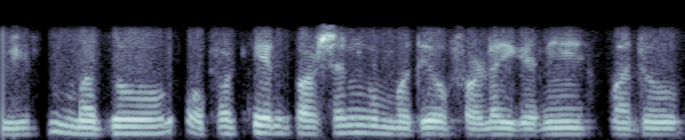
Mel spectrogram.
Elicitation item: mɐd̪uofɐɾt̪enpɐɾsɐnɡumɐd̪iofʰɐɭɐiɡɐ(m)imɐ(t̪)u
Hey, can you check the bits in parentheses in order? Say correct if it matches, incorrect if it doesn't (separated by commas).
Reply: incorrect, incorrect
